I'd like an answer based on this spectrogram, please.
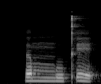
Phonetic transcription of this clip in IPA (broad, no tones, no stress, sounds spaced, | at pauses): ə mː u kʼ e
